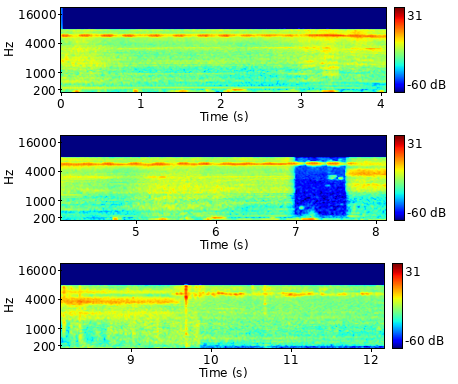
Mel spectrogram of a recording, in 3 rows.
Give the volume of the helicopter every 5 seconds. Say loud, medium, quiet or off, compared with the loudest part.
loud, loud, off.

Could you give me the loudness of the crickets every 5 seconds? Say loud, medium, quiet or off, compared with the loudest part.
loud, loud, medium.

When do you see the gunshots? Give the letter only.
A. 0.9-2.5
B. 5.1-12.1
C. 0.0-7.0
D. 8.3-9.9
D.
